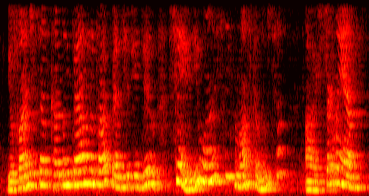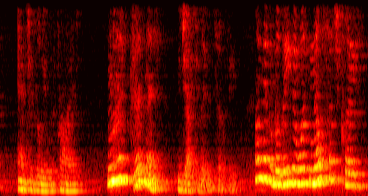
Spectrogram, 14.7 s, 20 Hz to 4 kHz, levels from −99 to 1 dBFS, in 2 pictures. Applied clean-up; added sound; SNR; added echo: none; none; none; reverberation time 0.7 s.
